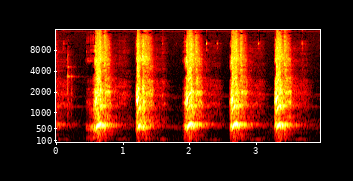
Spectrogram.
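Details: Staffordshire Bull Terrier Doza barks at a blue-tongued lizard, an uninvited guest. Five loud, hoarse barks come in a steady rhythm about two-thirds of a second apart, each with a quick falling tail.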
